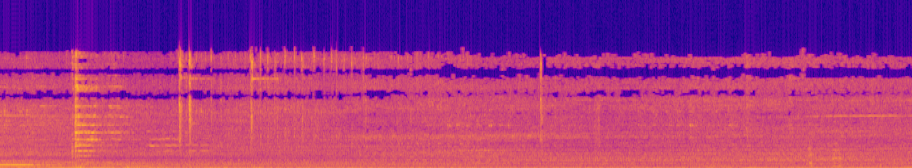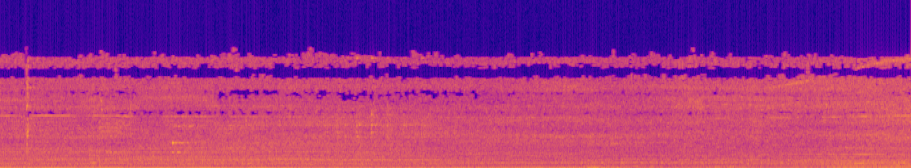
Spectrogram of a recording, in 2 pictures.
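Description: Heavy truck engine running with a steady low rumble that eases off about fifteen seconds in. There is a sharp click about a second in.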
